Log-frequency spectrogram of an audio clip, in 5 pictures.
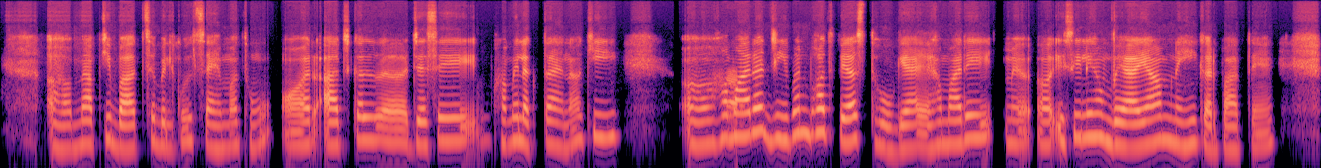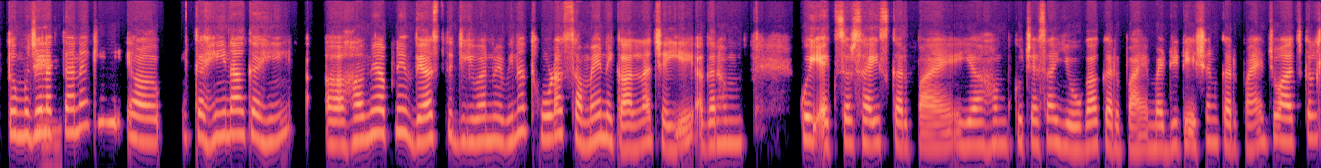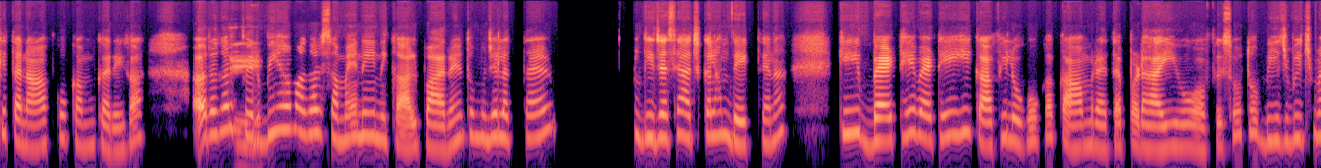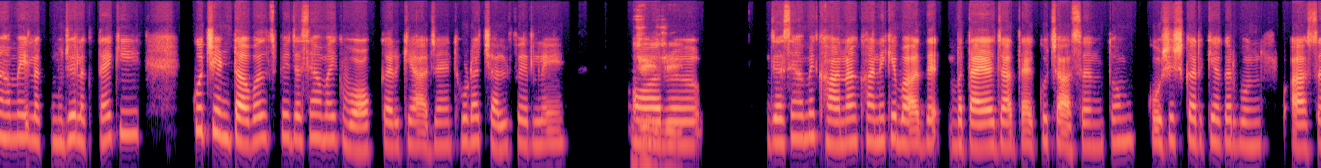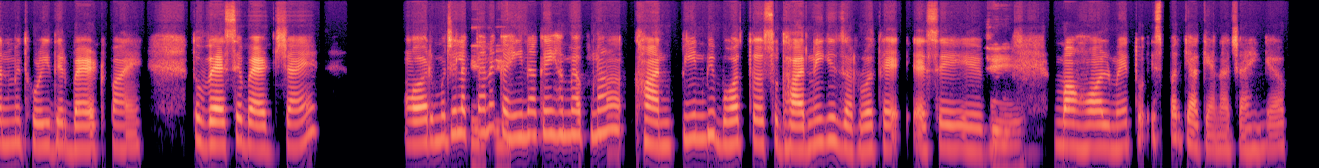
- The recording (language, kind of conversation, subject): Hindi, unstructured, शारीरिक गतिविधि का मानसिक स्वास्थ्य पर क्या प्रभाव पड़ता है?
- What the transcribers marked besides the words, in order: in English: "एक्सरसाइज़"; in English: "मेडिटेशन"; in English: "ऑफिस"; in English: "इंटरवल्स"; in English: "वॉक"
